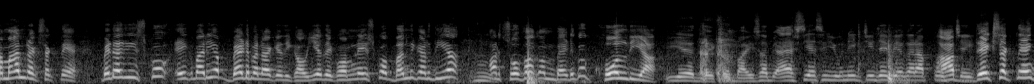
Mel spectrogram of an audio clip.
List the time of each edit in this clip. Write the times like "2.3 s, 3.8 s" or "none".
none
